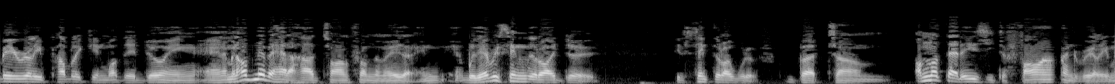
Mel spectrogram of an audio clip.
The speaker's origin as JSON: {"language": "English", "country": "Australia", "said": "I went in there as an Australian. I can't read Dutch."}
